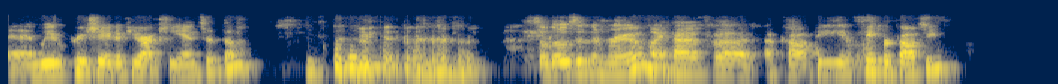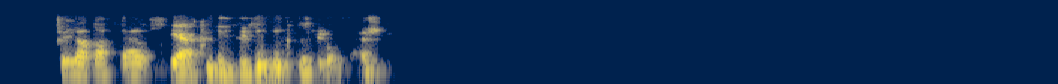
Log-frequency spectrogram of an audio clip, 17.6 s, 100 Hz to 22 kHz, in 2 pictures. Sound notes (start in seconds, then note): 9.4 speaks faintly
